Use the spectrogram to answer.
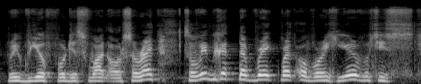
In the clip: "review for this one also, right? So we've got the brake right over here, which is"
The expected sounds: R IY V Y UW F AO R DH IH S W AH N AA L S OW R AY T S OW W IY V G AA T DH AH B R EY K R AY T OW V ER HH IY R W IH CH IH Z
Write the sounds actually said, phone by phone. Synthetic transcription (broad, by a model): R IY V Y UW F AO R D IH S W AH N AA L S OW R AY T S OW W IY W G AA T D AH B R EY K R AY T OW V ER HH IY R W IH CH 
